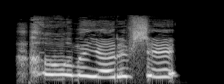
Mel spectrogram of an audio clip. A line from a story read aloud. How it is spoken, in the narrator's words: sobbed the boy's mother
